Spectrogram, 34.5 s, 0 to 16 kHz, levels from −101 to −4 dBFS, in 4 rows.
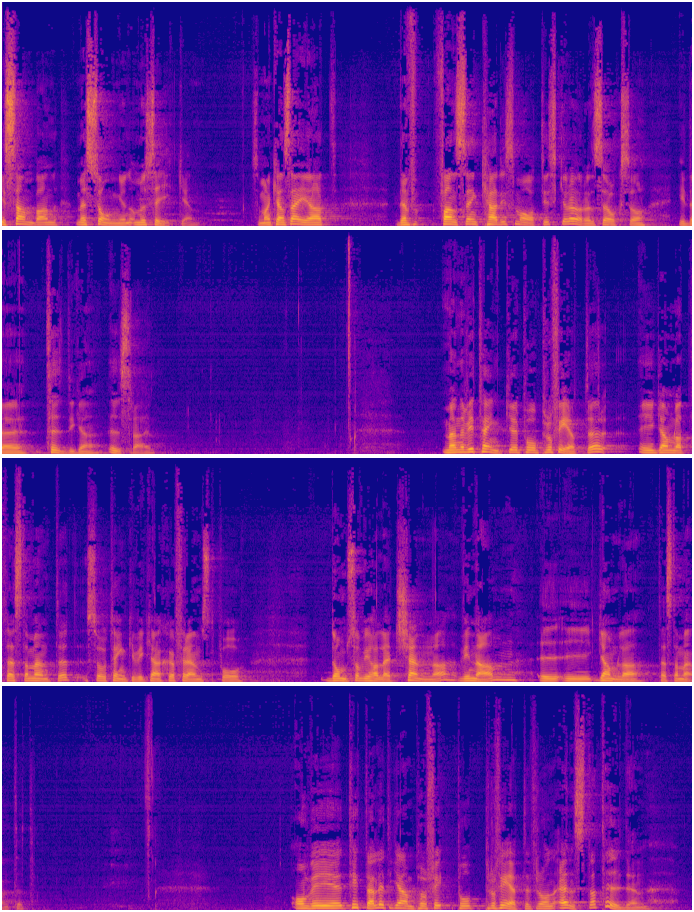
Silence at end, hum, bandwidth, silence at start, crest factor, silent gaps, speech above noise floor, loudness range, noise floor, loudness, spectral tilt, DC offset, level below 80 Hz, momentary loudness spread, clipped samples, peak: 0.4 s; none; 16 kHz; 0 s; 24 dB; none; 41 dB; 8 LU; -70 dBFS; -30 LUFS; -5 dB/octave; under 0.1%; -68 dBFS; 14 LU; under 0.1%; -8 dBFS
